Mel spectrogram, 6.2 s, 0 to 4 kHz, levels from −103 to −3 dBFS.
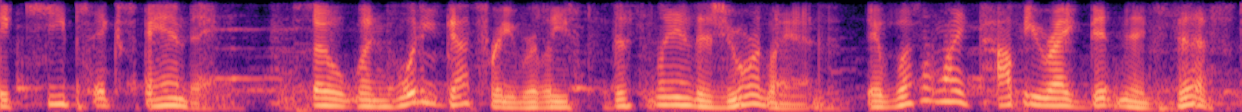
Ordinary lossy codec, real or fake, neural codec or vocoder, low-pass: Opus, 64 kbps; fake; codec, 16 kHz in and 24 kHz out, 1.1 kbps, FireRedTTS-2 codec; 3.6 kHz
